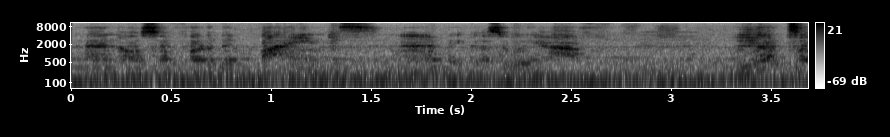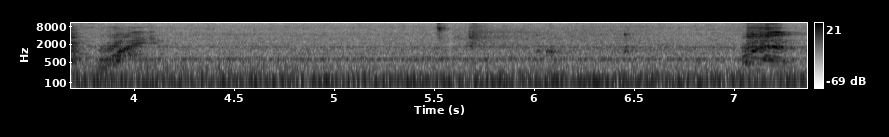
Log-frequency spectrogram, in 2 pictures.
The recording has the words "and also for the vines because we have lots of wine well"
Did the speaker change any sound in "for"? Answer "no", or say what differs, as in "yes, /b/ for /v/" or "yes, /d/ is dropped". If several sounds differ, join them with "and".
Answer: yes, /p/ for /f/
